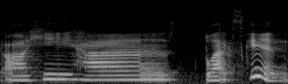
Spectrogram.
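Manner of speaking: slow, stretched-out hesitant answer; reluctant student. Retold or imitated. Student reluctantly answering her teacher, hesitant. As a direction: imitate a child dragging out an awkward answer.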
